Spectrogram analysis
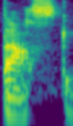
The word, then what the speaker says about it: basket: Basket. Basket. Basket. Put it in the basket. Basket. The stress on the ba. Long a.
